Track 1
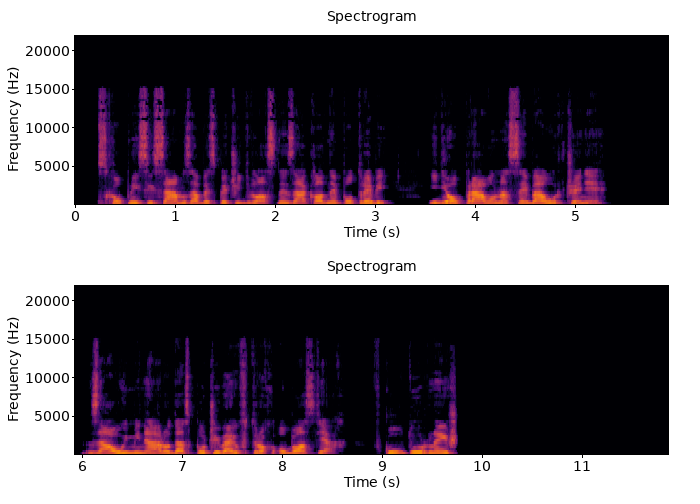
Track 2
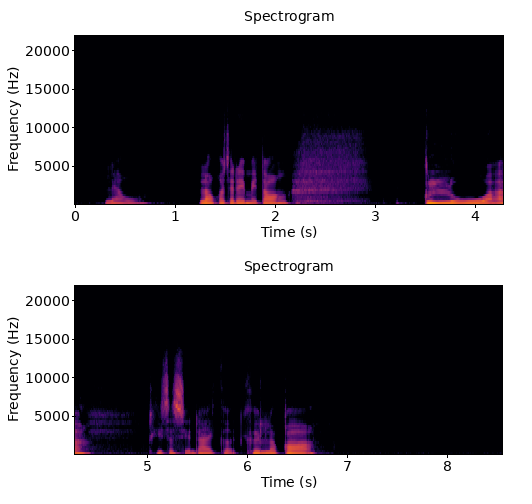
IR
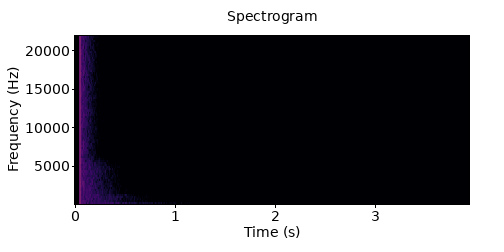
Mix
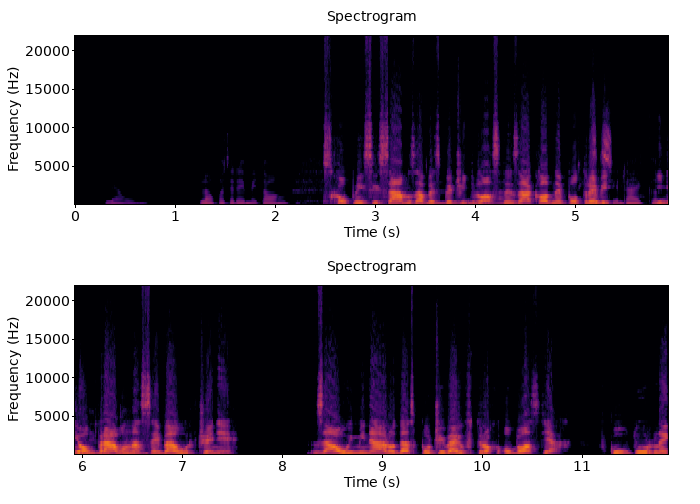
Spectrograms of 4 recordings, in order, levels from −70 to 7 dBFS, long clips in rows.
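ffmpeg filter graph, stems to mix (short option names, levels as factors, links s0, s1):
-filter_complex "[0:a]highpass=f=530:p=1,highshelf=f=8600:g=-7.5,adynamicsmooth=sensitivity=6.5:basefreq=3100,adelay=2250,volume=0.841[s0];[1:a]volume=0.299,afade=t=in:st=4.81:d=0.28:silence=0.375837[s1];[s0][s1]amix=inputs=2:normalize=0,highshelf=f=7200:g=6.5"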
